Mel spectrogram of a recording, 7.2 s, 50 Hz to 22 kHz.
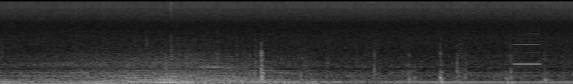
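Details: Audi A4 B7 3.0 TDI quattro, warmed up: dull irregular clunks and pops from front end when reversing slowly with steering turned right, louder at higher temperatures, also on hard braking; cause unknown.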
